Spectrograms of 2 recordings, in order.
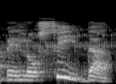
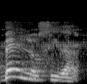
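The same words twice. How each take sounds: First: The stress is on the third syllable. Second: The stress is on the first syllable.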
